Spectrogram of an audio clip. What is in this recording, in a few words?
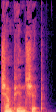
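"championship", British English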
